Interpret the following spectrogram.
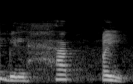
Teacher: قاف تشدید کے ساتھ ہے، قاف پورا آئے گا ہر کنڈیشن میں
